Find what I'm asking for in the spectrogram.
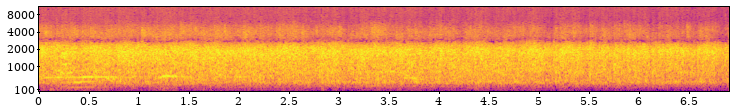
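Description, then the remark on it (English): Steady, dense applause from a sizable audience fills the whole stretch, loud, a continuous wash of clapping hands with no talking over it. “And I don't say that for, like, no applause, right?”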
